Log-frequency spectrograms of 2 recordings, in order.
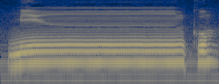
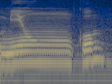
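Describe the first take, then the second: First: The nasal hum is held before the k. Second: The nasal hum is skipped, going straight to k. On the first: The speaker calls it right. "Selesaikan dengung untuk rokat yang tipis baru kaf dhammah" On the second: The speaker calls it wrong. "jangan langsung minkum"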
